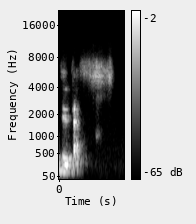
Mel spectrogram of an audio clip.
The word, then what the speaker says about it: Tetaz: Bueno, don Martín Tetas, así se pronuncia, ¿no?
